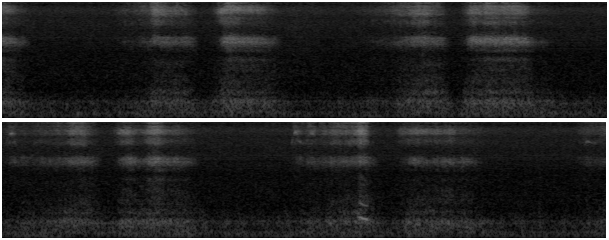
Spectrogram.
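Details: Ranmaru, a Shiba Inu dog, snores while asleep, nose whistling "pū pū" in a steady run of breathy pulses about every one and a half seconds, with thin high whistles on each breath.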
